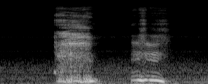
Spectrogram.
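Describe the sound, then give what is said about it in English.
Two rasping throat clears from a feverish, hoarse man, separated by a short pause, the second slightly longer and alone without talk. “I cleared my throat and whispered hoarsely at her.”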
